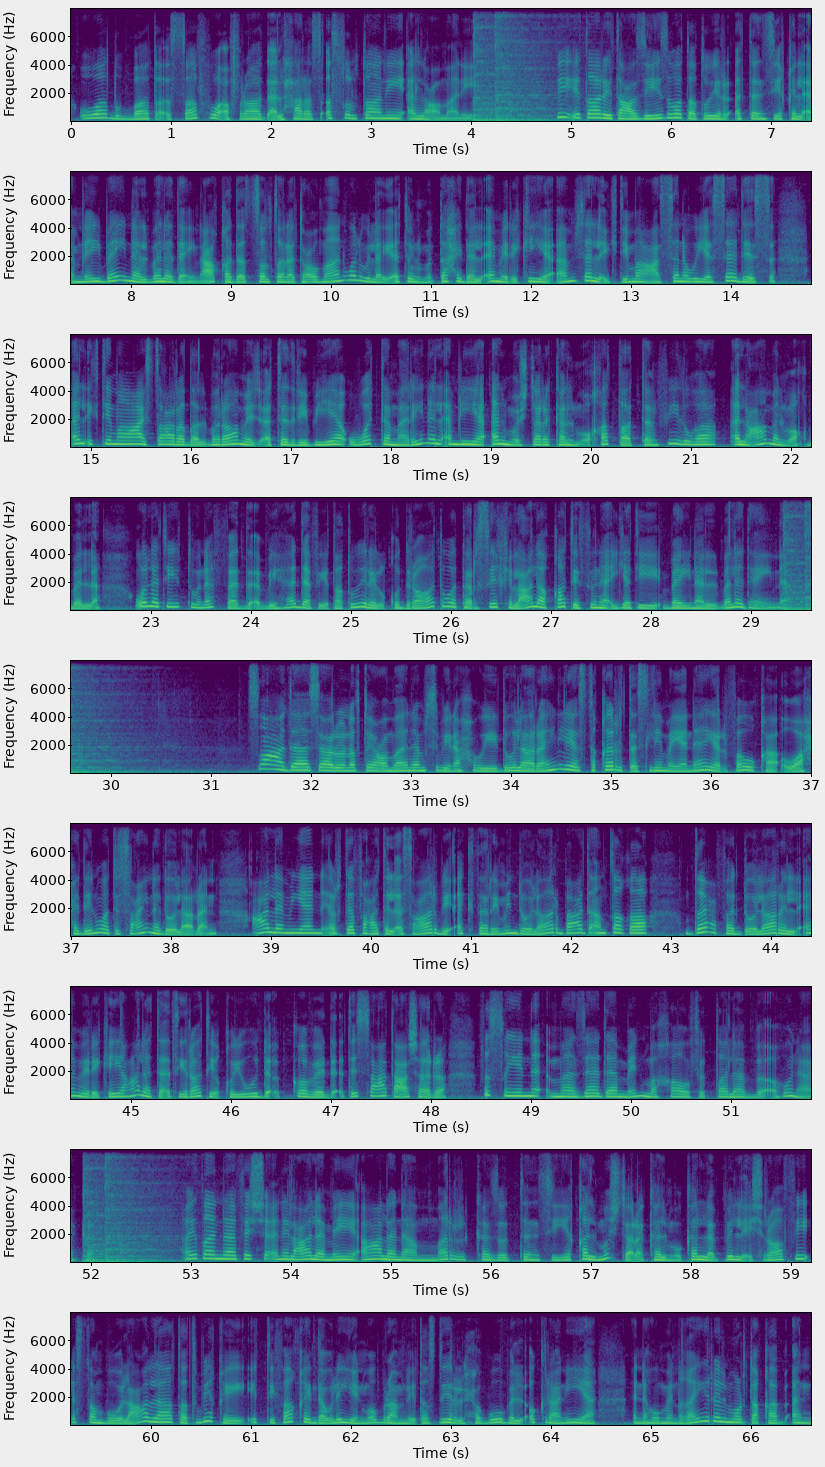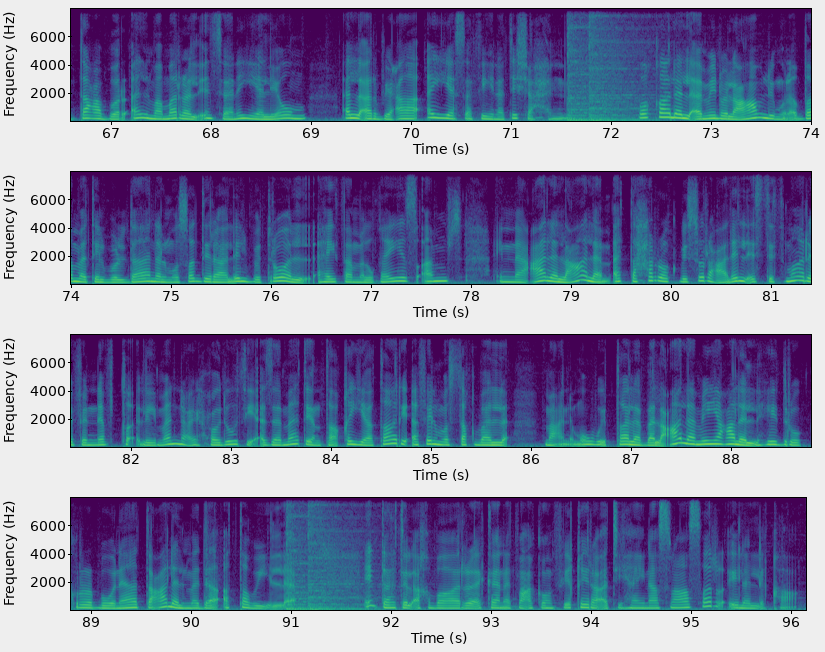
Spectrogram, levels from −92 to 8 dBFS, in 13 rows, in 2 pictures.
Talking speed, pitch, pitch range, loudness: 100 wpm, 195 Hz, 175-225 Hz, -22 LUFS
